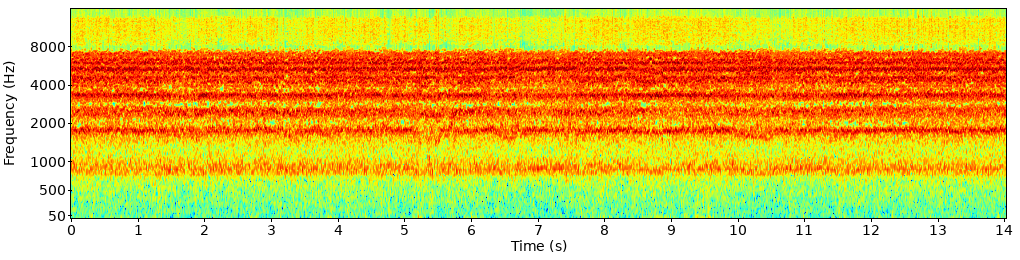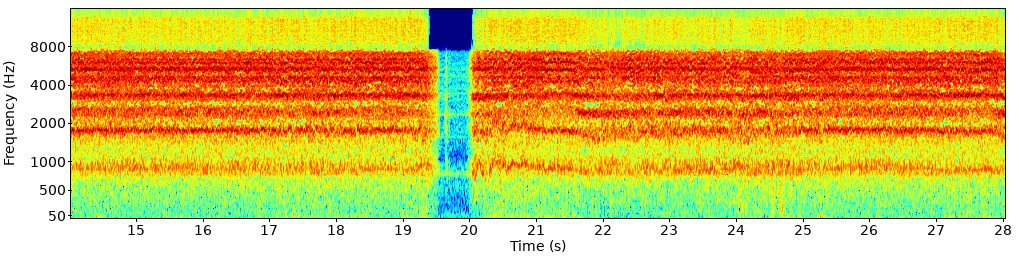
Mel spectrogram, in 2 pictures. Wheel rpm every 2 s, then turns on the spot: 230, 230, 230, 230, 230, 230, 230, 230, 230, 200, 150, 220, 230, 230.
none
